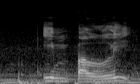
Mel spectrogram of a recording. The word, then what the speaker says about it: impel·lir: La setena, impel·lir. Impel·lir. Fer moure empenyent. Impel·lir. Veig que heu captat l'ela geminada. D'impel·lir. Acaba amb R perquè això és un verb correcte. No es pronuncia, però s'escriu.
